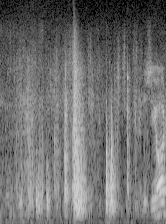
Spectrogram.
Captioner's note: whispering; bang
